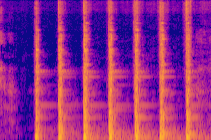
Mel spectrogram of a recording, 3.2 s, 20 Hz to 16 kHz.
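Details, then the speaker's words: 2015 Mazda 3 1.5 on rough, uneven road: seven sharp metallic clunks, about two and a half a second, from the brake caliper knocking on worn guide pins with play; pins to be replaced. "Voilà le bruit métallique que vous entendez. C'est l'étrier qui frotte contre l'axe. Ce problème est dû à un jeu dans l'axe."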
